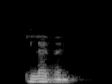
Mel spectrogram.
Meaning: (noun) Lightning; a bolt of lightning; also, a bright flame or light; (verb) To strike, as lightning
- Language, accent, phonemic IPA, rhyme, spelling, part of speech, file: English, Southern England, /ˈlɛvɪn/, -ɛvɪn, levin, noun / verb, LL-Q1860 (eng)-levin.wav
